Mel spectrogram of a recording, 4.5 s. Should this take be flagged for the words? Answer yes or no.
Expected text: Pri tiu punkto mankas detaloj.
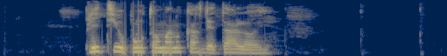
no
